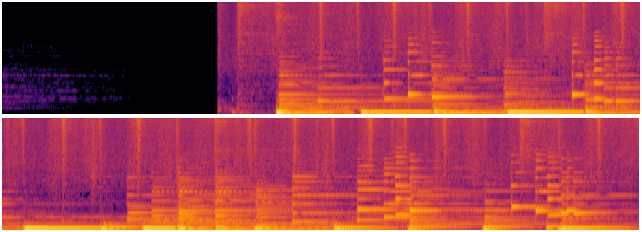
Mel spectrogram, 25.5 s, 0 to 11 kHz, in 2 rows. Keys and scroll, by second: 0.9 space, 1.9 space, 8.0 space, 9.5 space, 10.2 z, 12.7 space, 14.6 space, 16.3 space, 17.5 space, 20.4 2, 23.7 z.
